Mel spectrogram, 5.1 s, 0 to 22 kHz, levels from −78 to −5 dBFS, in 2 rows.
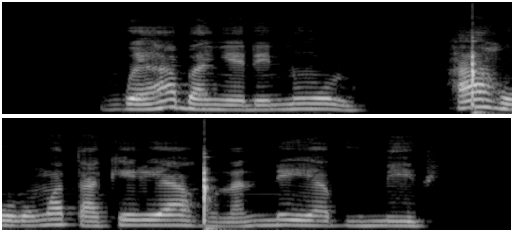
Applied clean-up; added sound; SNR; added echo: neural mask model DeepFilterNet 3.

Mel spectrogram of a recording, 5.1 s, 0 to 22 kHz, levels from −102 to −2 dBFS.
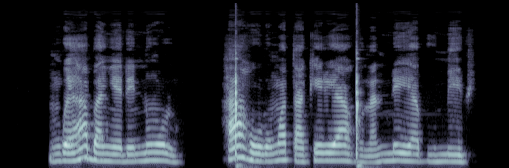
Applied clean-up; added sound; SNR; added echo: neural mask model RNNoise.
